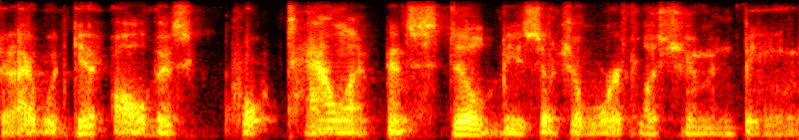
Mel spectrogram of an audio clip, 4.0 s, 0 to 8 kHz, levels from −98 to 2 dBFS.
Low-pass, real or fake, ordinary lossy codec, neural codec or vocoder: 7.2 kHz; fake; Opus, 16 kbps; vocoder, 22.05 kHz, 80 mel bands, HiFi-GAN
